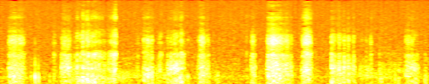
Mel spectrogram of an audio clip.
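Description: A metal fountain pen nib scratches across a lined paper notebook page, writing in red. Short bursts of dry, bright scratching come in uneven strokes with brief quiet gaps between them, mostly high with little low end.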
